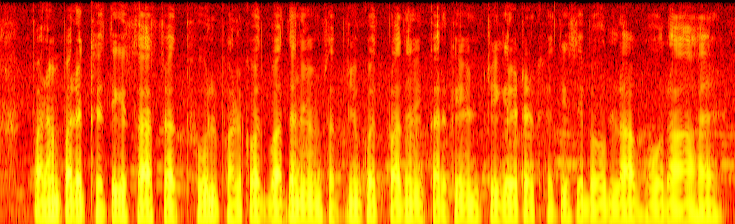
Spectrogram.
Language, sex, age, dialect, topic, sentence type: Hindi, male, 25-30, Awadhi Bundeli, agriculture, statement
